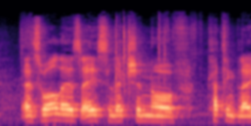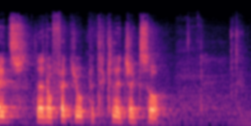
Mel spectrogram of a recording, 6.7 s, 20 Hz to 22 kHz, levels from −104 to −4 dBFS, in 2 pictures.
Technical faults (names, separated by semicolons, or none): none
